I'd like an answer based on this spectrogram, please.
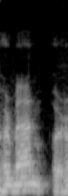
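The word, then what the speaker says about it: Germán: and this man named Herman Moro. It's spelled German, you guys, but I say Herman, and he says Herman, and That's close enough.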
